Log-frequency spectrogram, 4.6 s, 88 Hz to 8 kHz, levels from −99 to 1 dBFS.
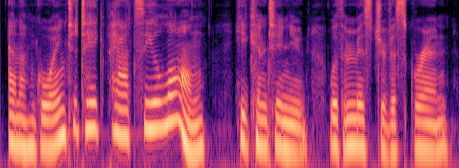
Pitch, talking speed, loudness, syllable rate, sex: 180 Hz, 170 wpm, -16 LUFS, 4.7 syllables/s, female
